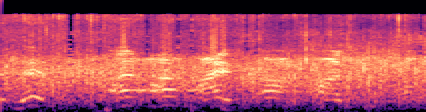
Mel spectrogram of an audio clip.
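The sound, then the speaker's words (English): Audience applause and cheering greet a guest arriving on a celebrity show: a dense, steady wash of clapping with whoops rising above it throughout. “I've never had an ovation like that.”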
